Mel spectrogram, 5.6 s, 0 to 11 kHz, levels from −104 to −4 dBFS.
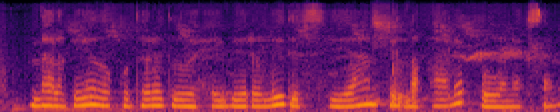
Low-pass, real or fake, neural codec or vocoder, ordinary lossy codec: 9.9 kHz; fake; vocoder, 24 kHz, 100 mel bands, Vocos; Opus, 16 kbps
